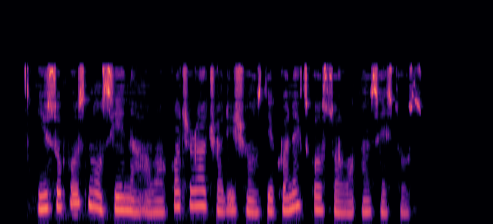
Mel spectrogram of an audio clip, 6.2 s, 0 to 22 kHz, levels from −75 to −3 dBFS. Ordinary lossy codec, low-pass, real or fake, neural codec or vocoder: none; 7.2 kHz; real; none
